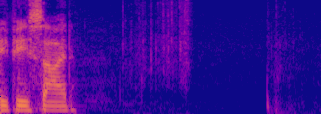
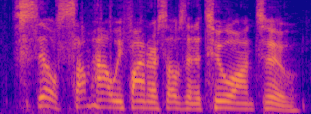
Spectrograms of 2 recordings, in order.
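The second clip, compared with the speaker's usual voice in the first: ordinary talk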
